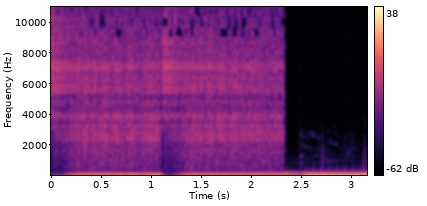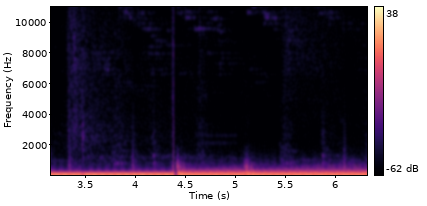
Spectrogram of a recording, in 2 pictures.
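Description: Drill-style 808 bass samples auditioned one after another. The first hits carry a loud hiss over the bass for about two seconds. Then comes a long, deep, distorted 808 note, re-triggered twice in the second half, each attack with a quick downward pitch drop.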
